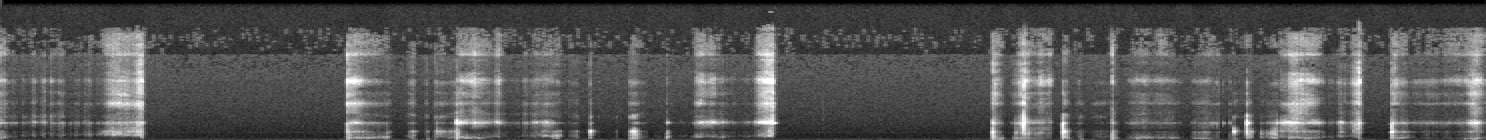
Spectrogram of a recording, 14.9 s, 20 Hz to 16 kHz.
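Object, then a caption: Wooden mortar and wooden pestle. A wooden pestle is scraped and tapped along the outside of a hollow wooden mortar held sideways. Quiet bursts of dry scraping and short, sharp taps carry a hollow tone around 1 kHz with bright upper overtones. The bursts are separated by two stretches of near silence.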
